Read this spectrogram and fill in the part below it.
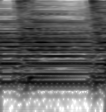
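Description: A simple two-finger guitar chord strummed across all six strings, ringing with sustained harmonic tones and a brighter strum attack near the start and again near the end of a brief second-long moment.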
